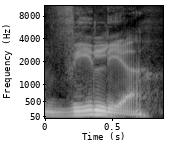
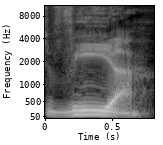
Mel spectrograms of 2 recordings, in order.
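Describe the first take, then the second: First: The double L is said with an L sound. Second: The double L is said with a Y sound. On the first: This is how it is said locally. "We say Villa. We say uh, all with the double L's" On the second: This is how it is said in Spanish. "in Spanish, ... it's via"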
